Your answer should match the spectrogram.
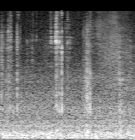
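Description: A person chewing a bite of pan-fried gyoza, with a few faint crisp crunches.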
